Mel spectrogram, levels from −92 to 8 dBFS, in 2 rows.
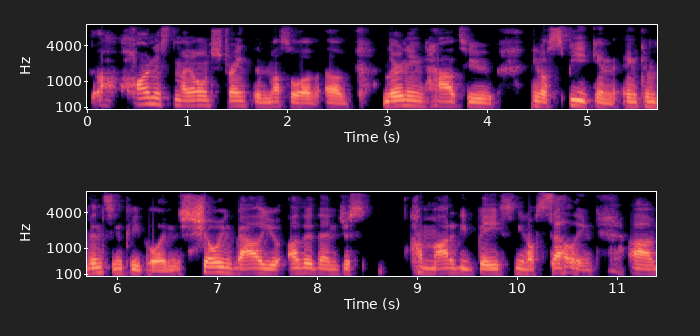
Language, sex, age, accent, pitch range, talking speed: English, male, 20-39, American, 120-145 Hz, 160 wpm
